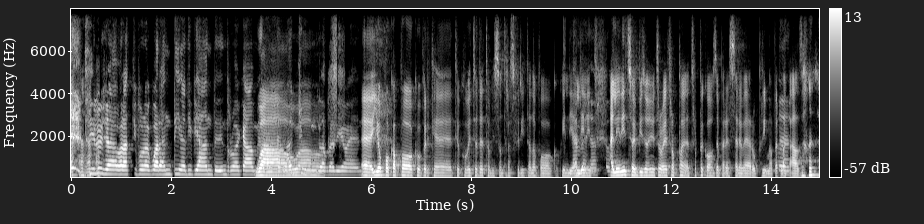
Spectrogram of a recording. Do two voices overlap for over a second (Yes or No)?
Yes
